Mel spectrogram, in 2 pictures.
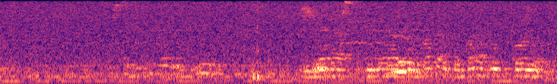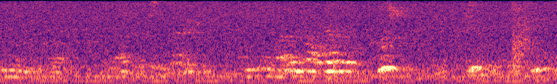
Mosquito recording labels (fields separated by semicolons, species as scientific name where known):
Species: Anopheles gambiae s.s.; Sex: female; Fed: unfed; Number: one; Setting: insect culture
